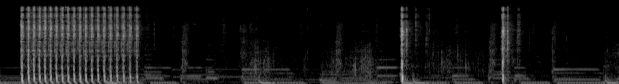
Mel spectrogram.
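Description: Two sharp handgun shots about a second apart, over background music. A loud, fast rattling burst lasts about a second near the start.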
